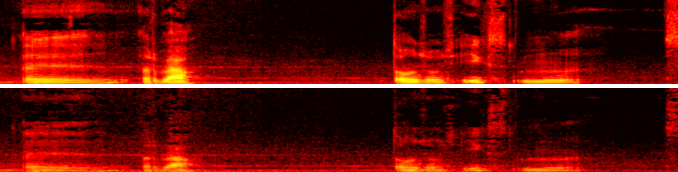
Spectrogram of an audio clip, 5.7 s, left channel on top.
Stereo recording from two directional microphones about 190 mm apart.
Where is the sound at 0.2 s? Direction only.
45° left (ahead or behind).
